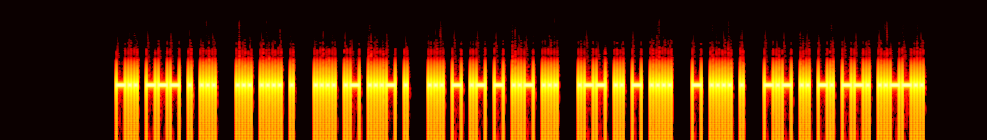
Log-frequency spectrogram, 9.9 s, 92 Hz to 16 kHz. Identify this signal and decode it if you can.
Morse code, heard as a keyed tone, about 40 wpm, 700 Hz. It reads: DOES SHE HAVE STATUS WITH THE KING?
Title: Sentences from Top 1400 Words 40wpm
